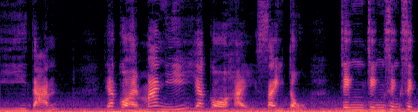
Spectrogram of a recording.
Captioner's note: Cantonese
